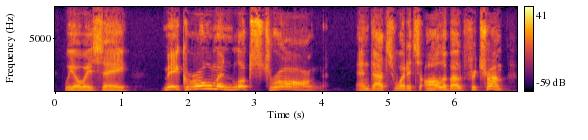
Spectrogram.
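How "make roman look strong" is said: very high pitch, slow and drawn out. Quoting one of your group's running joke lines, use a Vince McMahon voice. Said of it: "in a Vince McMahon voice".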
